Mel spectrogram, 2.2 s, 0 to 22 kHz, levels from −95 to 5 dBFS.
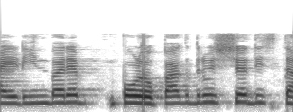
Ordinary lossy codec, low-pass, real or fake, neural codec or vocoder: MP3, 64 kbps; 7.2 kHz; real; none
